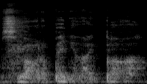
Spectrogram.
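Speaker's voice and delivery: unvoiced whisper in Indian accent; breathy hushed Indian accent; whispered mock accent. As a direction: whisper it with a thick Indian lilt. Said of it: "Indian accent".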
